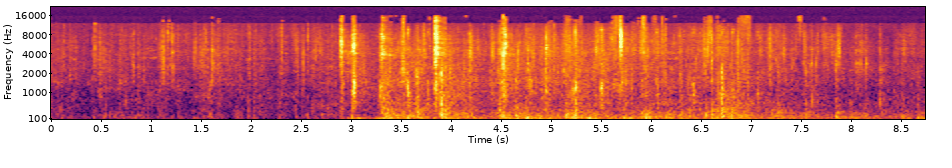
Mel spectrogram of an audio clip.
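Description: Several people running on all fours on arm-extension crutches: a quick, uneven patter of thuds and clicks from feet and crutch tips striking a stage ramp. It starts about three seconds in and eases off near the end.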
